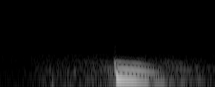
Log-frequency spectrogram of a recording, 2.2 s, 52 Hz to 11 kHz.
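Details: A black drum gives a single deep, booming croak with downward-sloping frequency bands, lasting about half a second over low rumble. It is recorded underwater and is very loud, with a source level of about 165 dB re 1 µPa.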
